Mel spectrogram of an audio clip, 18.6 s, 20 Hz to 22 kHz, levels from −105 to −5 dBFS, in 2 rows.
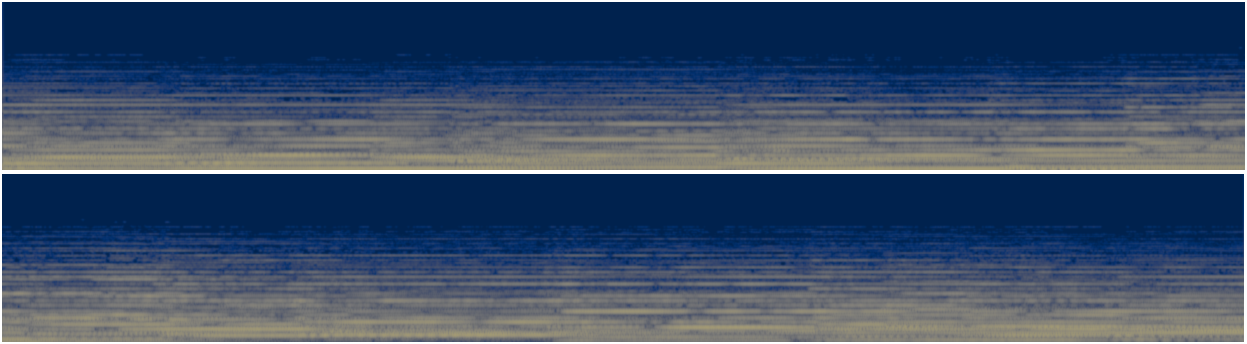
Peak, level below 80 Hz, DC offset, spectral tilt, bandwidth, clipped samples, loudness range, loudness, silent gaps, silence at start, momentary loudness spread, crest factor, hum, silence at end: -30 dBFS; -48 dBFS; under 0.1%; -8 dB/octave; 5.4 kHz; under 0.1%; 1 LU; -42 LUFS; none; 0 s; 2 LU; 10 dB; none; 0 s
